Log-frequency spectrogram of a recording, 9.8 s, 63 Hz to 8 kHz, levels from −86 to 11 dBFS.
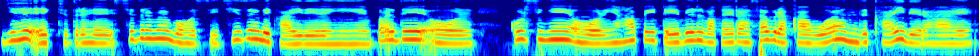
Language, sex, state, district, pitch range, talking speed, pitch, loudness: Hindi, female, Madhya Pradesh, Bhopal, 195-260 Hz, 180 wpm, 210 Hz, -16 LUFS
